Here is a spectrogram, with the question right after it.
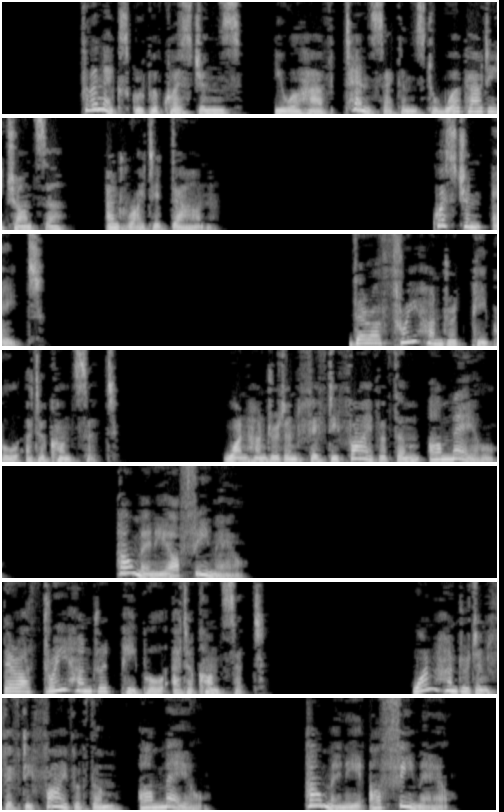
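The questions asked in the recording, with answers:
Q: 155 of them are male. How many are female?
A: 145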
